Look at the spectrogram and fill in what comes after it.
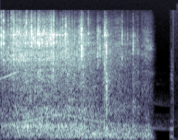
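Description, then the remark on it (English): A glass sliding door rolls open with a steady, rumbling grind for about a second and a half, then stops abruptly, followed by a soft thud. “Now all we need to do is slide this glass door open.”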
